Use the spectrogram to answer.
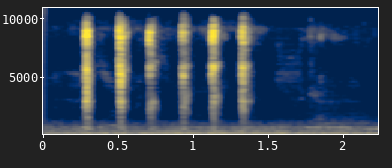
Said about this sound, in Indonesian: eh, masih macet bos hujan sudah berhenti tapi masih macet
